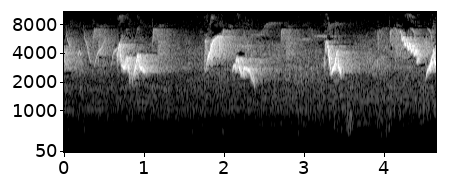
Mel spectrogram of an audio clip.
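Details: In eastern North American woods, a red-eyed vireo repeats terse whistled phrases, alternating downslurred and upslurred notes with pauses of about a second between each phrase.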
